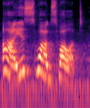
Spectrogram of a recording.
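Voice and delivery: loud, slow bellow; roaring giant bellow. A narrator's reading. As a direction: boom it out furiously. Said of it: "bellowed the bone cruncher".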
